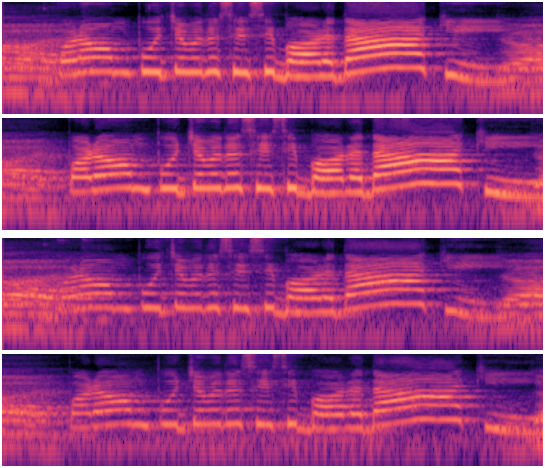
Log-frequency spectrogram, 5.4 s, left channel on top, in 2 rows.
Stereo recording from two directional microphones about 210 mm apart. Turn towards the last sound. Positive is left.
turn(degrees=25)  # may be behind; listen again after turning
